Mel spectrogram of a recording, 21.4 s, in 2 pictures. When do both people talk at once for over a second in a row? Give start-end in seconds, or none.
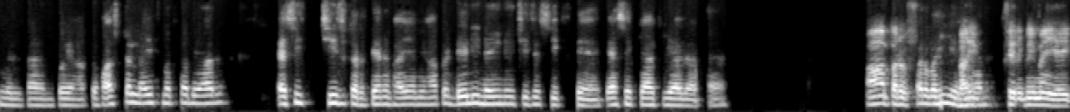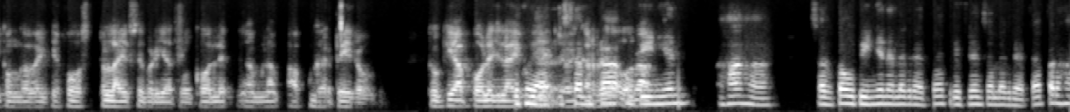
15.8-17.3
